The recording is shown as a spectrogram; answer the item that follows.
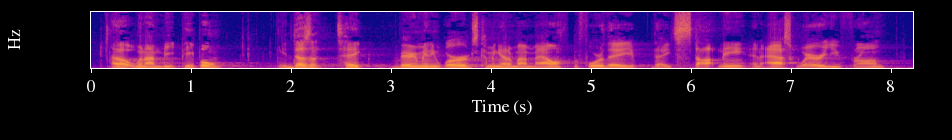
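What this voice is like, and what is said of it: Mild Southern Alabama accent. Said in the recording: “Alabama ... My accent's not that bad ... I could show you people in Alabama that really have a southern accent”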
